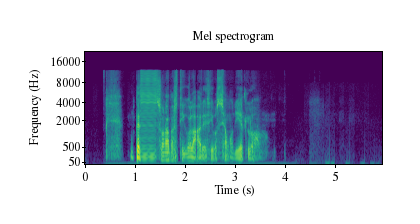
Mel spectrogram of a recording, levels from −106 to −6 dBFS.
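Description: At about 1.14 s the speech freezes into a system hang loop that lasts until roughly 1.42 s. The machine or its driver stalled, but the audio hardware kept replaying the same 23.2 ms slice of its ring buffer, which fits a 1024-sample buffer. That slice repeats about 12 times at 43.1 Hz, so you hear a flat, rough buzz in place of the speech. Once it clears, the speech picks up with essentially nothing missing.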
